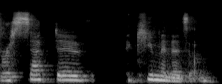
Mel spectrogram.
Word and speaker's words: receptive ecumenism: And you bring up the question about what is known as receptive ecumenism.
